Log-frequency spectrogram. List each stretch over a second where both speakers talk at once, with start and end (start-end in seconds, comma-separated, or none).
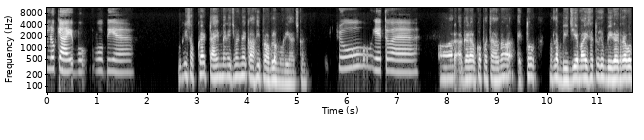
none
